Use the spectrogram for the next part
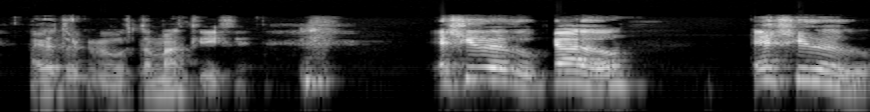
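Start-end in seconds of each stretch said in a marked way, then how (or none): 2.1-4.3 put-on Argentine Spanish accent, higher pitch. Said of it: "y ya iba a decir argentino".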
